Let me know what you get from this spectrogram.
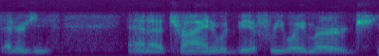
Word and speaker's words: trine: Trine, is it? – Trine.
